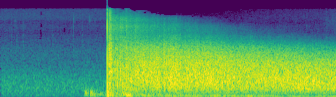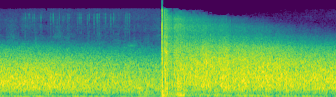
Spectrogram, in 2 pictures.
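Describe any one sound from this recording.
A second powerful explosion blasts and roars, followed by a long rumble.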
